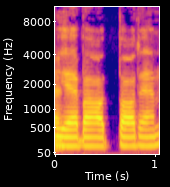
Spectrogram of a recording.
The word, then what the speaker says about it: Javier Bardem: Javier Bardem.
